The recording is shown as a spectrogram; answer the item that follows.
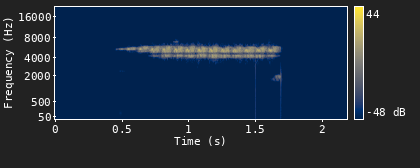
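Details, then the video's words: A single cirl bunting trill: a high, dry rattle of rapid identical notes lasting just over a second, then silence. "Cirl Bunting Singing, Cirl Bunting Calling, Chirping, Sound -Escribano Soteño Canto- Emberiza Cirlus"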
